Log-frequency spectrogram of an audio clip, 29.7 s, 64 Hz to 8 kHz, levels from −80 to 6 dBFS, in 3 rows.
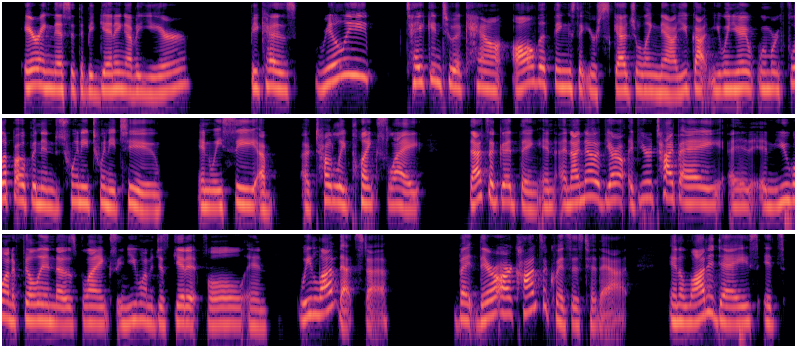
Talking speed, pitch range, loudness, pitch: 175 wpm, 175-225 Hz, -22 LUFS, 195 Hz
